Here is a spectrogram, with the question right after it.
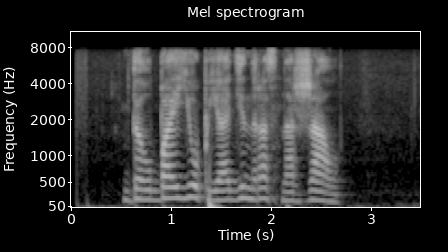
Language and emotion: Russian, angry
